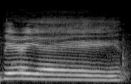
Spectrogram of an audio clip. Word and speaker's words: Berrier: I am Berrier, rhymes with Perrier, those that have never known how to say my last name.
